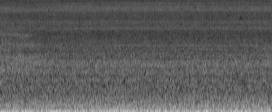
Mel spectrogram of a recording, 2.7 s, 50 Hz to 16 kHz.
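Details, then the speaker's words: 2014 Ford F-150 XLT 3.5L with the head unit removed; blower motor is stuck on high, giving a constant, unchanging low roar of air that never steps down. "all right so i've got a 2014 ford f-150 xlt i think this is the king ranch edition and the complaint here is that the blower motor is stuck on high"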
